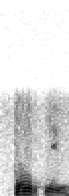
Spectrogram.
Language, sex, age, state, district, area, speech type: Odia, male, 18-30, Odisha, Kalahandi, rural, conversation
